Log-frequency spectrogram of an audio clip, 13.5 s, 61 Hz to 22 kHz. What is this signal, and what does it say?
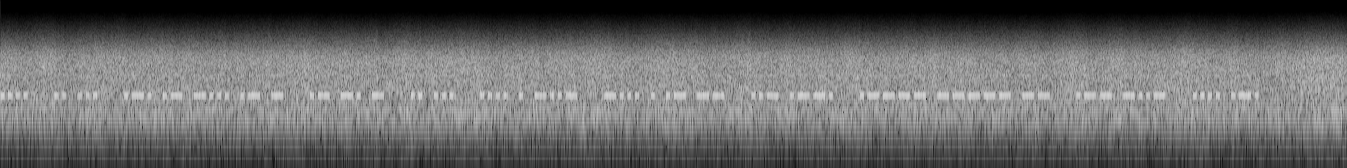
Morse code, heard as a keyed tone, machine-sent, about 31 wpm, 780 Hz, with radio static. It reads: … IS RABAT ANT IS HEX BEAM UP 10M WX HR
